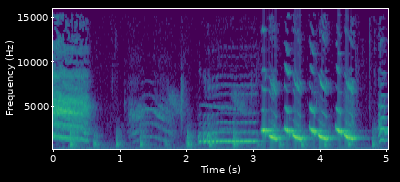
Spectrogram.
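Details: ['Loud song of a caged black-throated laughingthrush, gold award winner at a birdsong contest in October 2016: a harsh opening burst, scratchy notes and a held whistle, ending in a rhythmic string of downslurred whistles.']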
